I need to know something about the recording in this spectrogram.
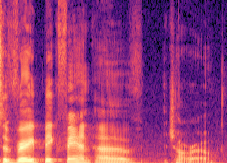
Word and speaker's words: Charo: very big fan of Charo. Is her name Charo? Mm-hmm. Okay. Charo. Sorry, I said it wrong the first time. You said it wrong, and now you've got It's Charo.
